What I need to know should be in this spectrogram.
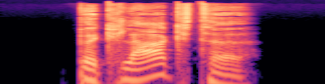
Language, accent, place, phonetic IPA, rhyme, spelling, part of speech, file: German, Germany, Berlin, [bəˈklaːktə], -aːktə, Beklagte, noun, De-Beklagte.ogg
- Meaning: 1. strong nominative plural of Beklagter 2. strong accusative plural of Beklagter 3. weak nominative singular of Beklagter 4. feminine of Beklagter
